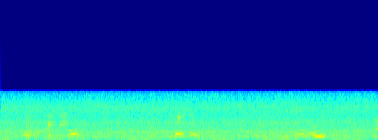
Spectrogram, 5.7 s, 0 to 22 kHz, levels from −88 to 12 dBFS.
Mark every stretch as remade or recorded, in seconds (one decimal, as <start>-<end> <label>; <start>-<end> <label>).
0.0-0.4 recorded; 0.4-1.0 remade; 1.0-5.7 recorded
